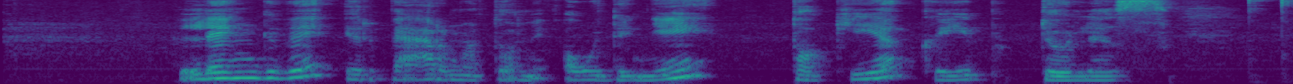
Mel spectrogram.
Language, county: Lithuanian, Kaunas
